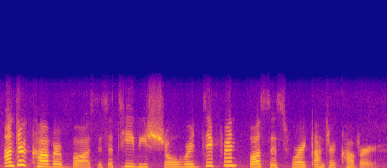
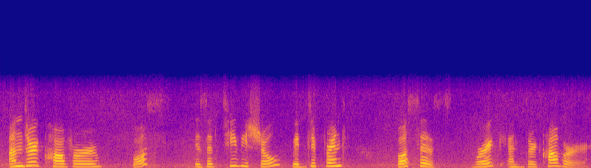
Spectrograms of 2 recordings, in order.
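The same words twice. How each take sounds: First: Undercover boss read in one flowing phrase; smooth fluent read. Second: Choppy pausing read. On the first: Teacher modelling fluent reading without pauses for student. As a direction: read straight through without stopping. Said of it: "Just like this". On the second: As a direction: read it broken up with pauses. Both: Shown as a demonstration.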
